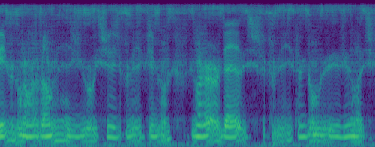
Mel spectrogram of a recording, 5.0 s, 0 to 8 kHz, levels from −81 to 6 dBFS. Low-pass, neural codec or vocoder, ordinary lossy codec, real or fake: 7.2 kHz; autoencoder, 22.05 kHz, a latent of 192 numbers a frame, VITS, trained on many speakers; none; fake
